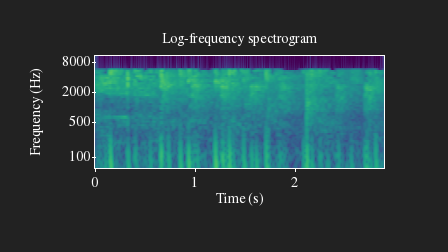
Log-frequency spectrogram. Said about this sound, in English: Half the room's going, I'm not sure what you just clapped for. It's all the divorced people that are clapping, you know.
